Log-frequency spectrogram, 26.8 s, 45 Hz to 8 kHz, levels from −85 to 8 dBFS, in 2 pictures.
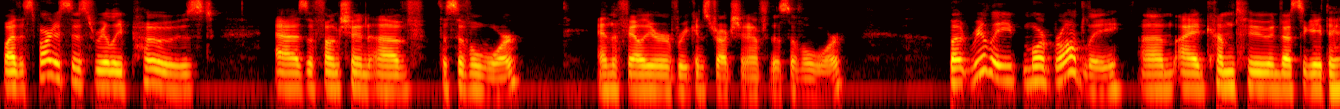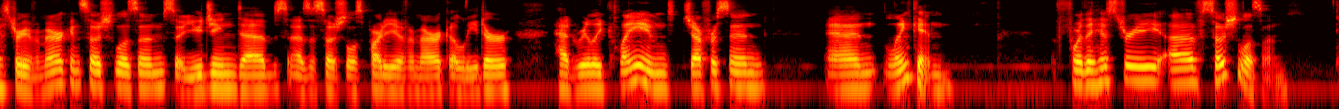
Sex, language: male, English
